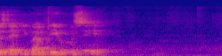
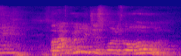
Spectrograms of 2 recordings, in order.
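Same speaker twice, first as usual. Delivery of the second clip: put-on high, pleading girl; Dorothy voice; 7 semitones higher than usual. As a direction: whine it like a homesick girl. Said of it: "And Dorothy says".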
